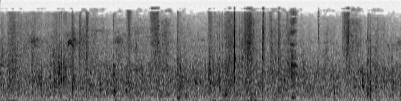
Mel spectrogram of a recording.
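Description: A game character's hands and feet knock and scrape while climbing a brick wall.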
